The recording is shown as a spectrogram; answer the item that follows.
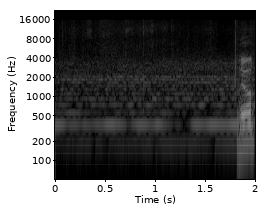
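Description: Arena end-of-round horn: one steady, unchanging horn tone held for about two seconds, signalling the end of the first round.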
